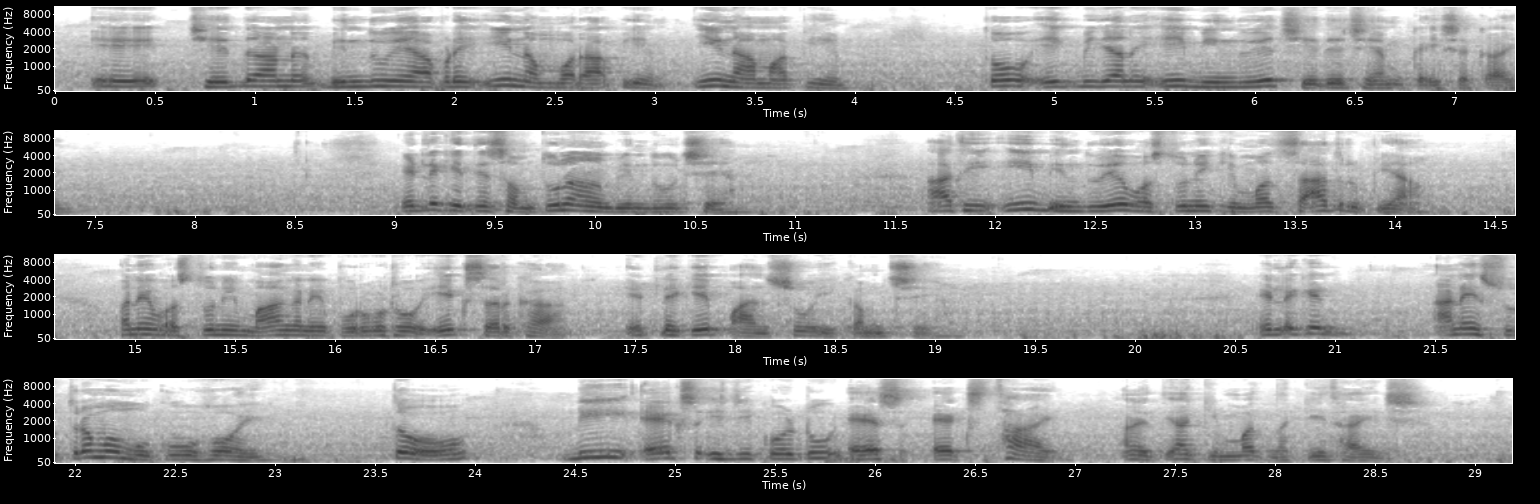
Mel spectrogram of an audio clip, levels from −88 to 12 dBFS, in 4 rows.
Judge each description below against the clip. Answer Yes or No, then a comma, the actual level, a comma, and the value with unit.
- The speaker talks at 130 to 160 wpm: Yes, average, 135 wpm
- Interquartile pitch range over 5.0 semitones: Yes, wide, 5.4 semitones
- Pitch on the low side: No, medium, 185 Hz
